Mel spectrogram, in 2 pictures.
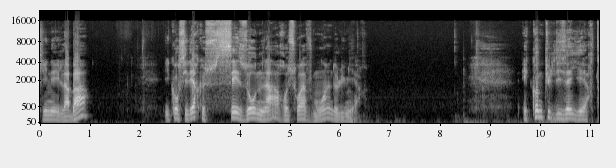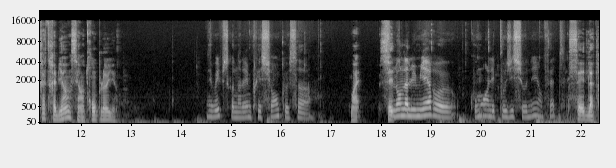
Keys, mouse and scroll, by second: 6.4-8.2 alt+drag, 8.6-9.7 alt+scroll up 3, 10.5-12.6 alt+drag, 13.1-13.6 alt+scroll up 2, 15.9-16.4 alt+middle drag, 16.7-18.9 alt+drag, 19.6-20.0 alt+drag.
